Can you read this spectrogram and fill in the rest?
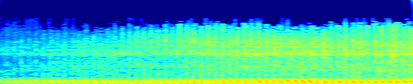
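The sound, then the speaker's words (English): A railway handcar rattles along the tracks with a steady, rapid mechanical chugging and clatter that grows slightly louder over a few seconds. No one speaks. “What brings you all the way out here on a handcar?”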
